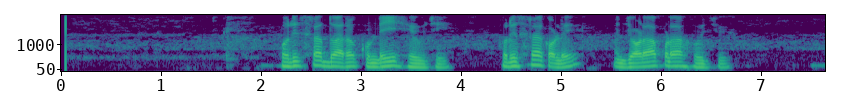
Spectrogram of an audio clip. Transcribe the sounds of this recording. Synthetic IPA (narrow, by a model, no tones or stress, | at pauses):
poɾisɾad̪waɾɔkuɳɖejɦewt͡ʃʰi | poɾisɾakɔɭe | d͡ʒɔɽapɔɽaɦowt͡ʃʰu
